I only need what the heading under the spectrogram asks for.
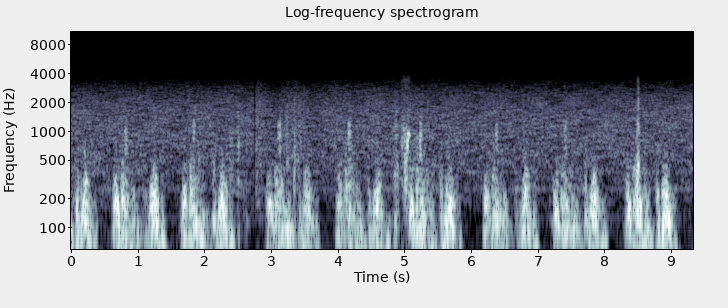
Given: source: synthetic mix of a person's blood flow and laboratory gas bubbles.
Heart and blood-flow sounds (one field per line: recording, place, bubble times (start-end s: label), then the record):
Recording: Doppler ultrasound of blood flow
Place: precordium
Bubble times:
4.94-5.09 s: bubbles
8.45-8.55 s: bubbles
From the record:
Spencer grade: 2 (many but less than half of the cardiac periods contain bubble signals, singularly or in groups)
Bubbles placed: only in the low amplitude regions of the cardiac cycle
